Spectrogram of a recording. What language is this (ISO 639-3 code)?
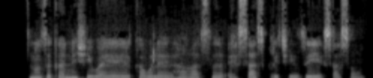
pus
